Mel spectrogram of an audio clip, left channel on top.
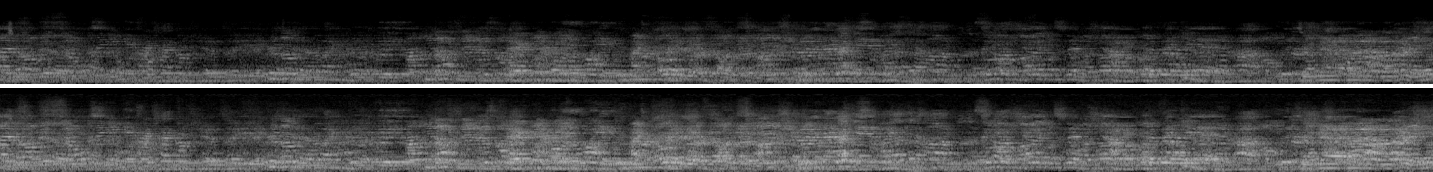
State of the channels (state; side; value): quieter; left; 7.9 dB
